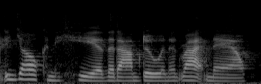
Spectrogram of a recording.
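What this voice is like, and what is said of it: Put-on American Southern accent. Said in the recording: “We tend to go into different accents at the drop of a hat. ... Most noticeably, it is the southern accent”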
